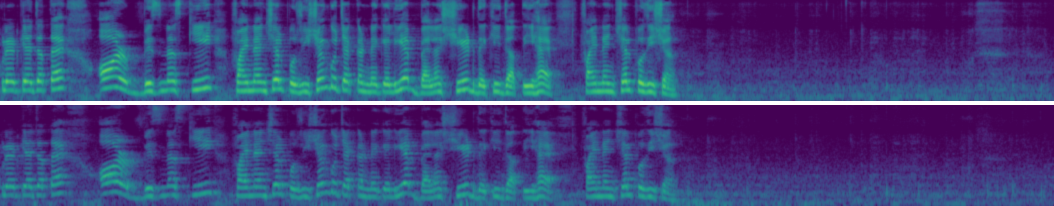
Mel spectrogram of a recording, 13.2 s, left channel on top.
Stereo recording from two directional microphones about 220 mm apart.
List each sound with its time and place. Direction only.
0.0 s speech: 50° left (ahead or behind)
